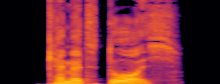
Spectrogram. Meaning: second-person plural subjunctive I of durchkämmen
- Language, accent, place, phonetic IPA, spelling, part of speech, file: German, Germany, Berlin, [ˌkɛmət ˈdʊʁç], kämmet durch, verb, De-kämmet durch.ogg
